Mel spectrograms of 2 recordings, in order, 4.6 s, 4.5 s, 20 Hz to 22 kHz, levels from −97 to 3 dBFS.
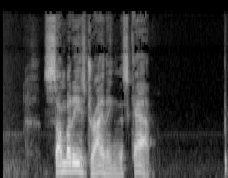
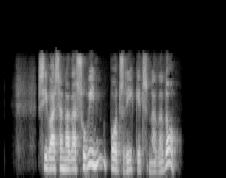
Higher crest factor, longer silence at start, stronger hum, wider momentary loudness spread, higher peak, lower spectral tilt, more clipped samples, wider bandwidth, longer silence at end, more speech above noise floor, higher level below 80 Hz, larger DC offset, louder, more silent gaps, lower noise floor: about the same, 18 dB vs 18 dB; first, 0.9 s vs 0.75 s; first, 60 Hz at -50 dBFS vs none; first, 12 LU vs 9 LU; about the same, -2 dBFS vs -2 dBFS; about the same, -4.5 dB/octave vs -3.5 dB/octave; neither; first, 16.5 kHz vs 7.8 kHz; second, 0 s vs 1 s; first, 54 dB vs 31 dB; about the same, -58 dBFS vs -62 dBFS; neither; about the same, -18 LUFS vs -18 LUFS; neither; first, -71 dBFS vs -48 dBFS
